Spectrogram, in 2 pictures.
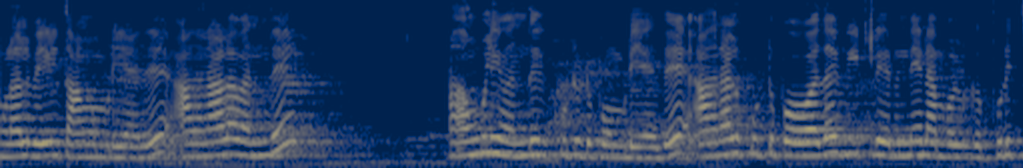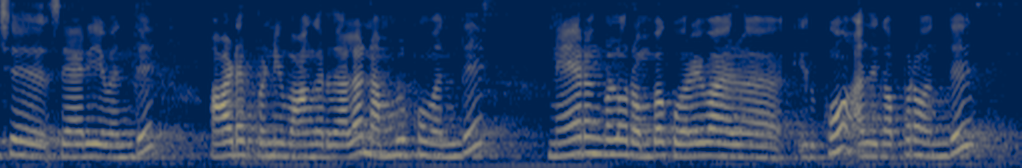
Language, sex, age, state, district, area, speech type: Tamil, female, 45-60, Tamil Nadu, Cuddalore, rural, spontaneous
